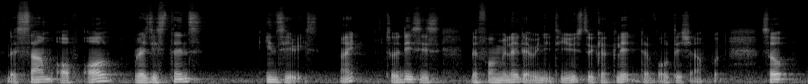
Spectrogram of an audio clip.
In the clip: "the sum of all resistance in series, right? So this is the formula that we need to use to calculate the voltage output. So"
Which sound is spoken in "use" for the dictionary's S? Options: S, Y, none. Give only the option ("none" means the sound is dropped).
S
